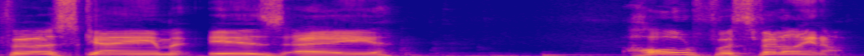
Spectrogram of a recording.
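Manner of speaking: usual speaking voice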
